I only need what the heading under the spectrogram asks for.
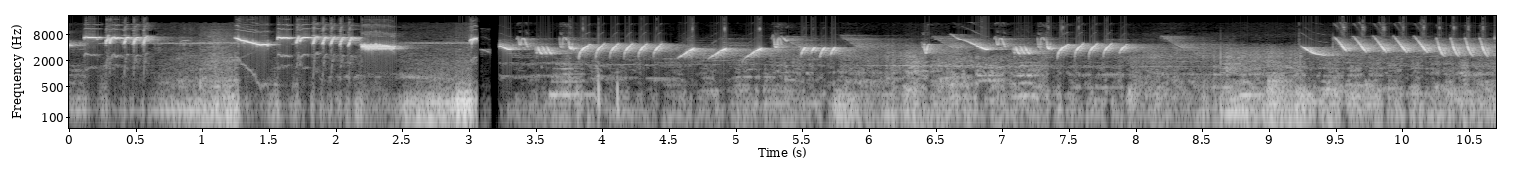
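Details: Yellow-fronted canary, song-tutor recording, delivering a long varied song of high slurred whistles and fast rattling trills in quick succession, with brief pauses and faint low background noise.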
